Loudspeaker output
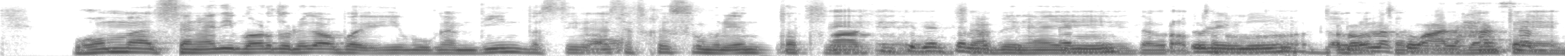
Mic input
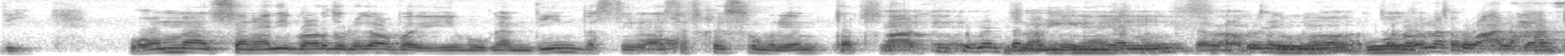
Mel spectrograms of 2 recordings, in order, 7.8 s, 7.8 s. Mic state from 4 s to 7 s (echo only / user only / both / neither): both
